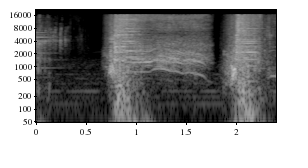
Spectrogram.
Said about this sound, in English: Doyle raised the fire poker and smashed it down into Mary Ellen repeatedly.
